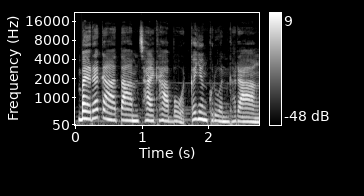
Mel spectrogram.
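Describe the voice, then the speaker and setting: A woman reading a ghost story aloud in the first person, with measured, vivid descriptive narration. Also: mid-range voice, expressive, faint music behind.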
